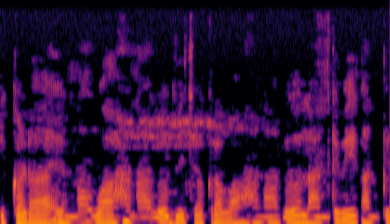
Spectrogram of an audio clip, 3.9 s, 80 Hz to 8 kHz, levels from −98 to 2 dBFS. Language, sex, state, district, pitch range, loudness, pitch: Telugu, female, Andhra Pradesh, Guntur, 185-200 Hz, -31 LUFS, 190 Hz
